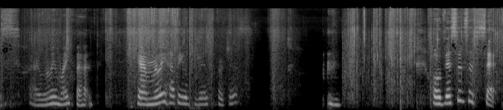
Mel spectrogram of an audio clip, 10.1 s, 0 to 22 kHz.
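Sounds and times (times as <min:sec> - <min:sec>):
plastic bag crinkling: 0:00.6 - 0:05.8, 0:06.8 - 0:10.0.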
